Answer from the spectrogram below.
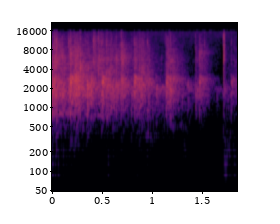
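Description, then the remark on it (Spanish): A short burst of applause, a dense crackling patter of many hands clapping at once, holding steady for a moment and then thinning out. No one speaks over it. “Un aplauso a Norma que apoya todos los productos del canal, de veras muchas gracias.”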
